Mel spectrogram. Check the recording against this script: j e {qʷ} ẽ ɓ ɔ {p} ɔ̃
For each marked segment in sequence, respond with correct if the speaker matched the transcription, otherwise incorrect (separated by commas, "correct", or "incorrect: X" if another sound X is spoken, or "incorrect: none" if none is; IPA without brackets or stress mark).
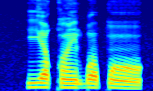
correct, correct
